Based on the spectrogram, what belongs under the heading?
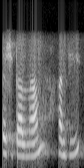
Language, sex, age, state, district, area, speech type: Punjabi, female, 18-30, Punjab, Patiala, rural, conversation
